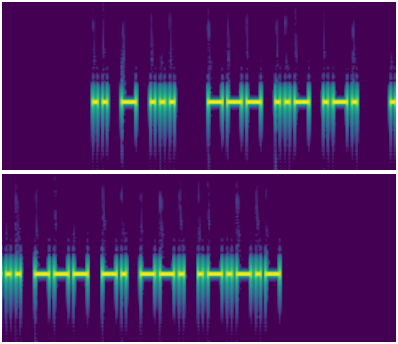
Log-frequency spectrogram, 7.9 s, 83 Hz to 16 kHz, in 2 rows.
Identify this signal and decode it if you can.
Morse code, heard as a keyed tone, about 25 wpm, 700 Hz. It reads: ITS OUR SONG.
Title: Sentences from Top 1000 Words - Review Part 2 - 25wpm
